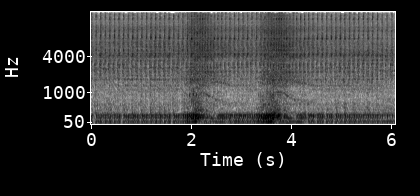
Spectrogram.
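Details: BMW R1200S twin idling after a valve adjustment, blipped twice: a light, fast ticking on top. Owner unsure if it's normal.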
